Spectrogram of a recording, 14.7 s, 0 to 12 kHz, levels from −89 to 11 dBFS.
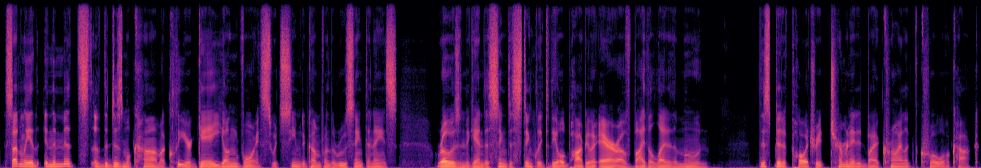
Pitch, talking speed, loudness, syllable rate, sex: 110 Hz, 220 wpm, -20 LUFS, 5.3 syllables/s, male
